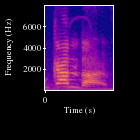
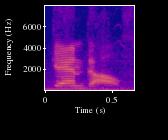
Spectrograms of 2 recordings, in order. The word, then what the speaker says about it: Gandalf: I mean, it's also Gandalf, not Gandalf. So, True. Yeah. Also not German Jandalf. pronunciation.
